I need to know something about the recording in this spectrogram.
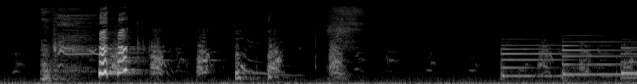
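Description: A puppy gives short yips and falling whines between breathy huffs. Soft music with held notes comes in about five seconds in.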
